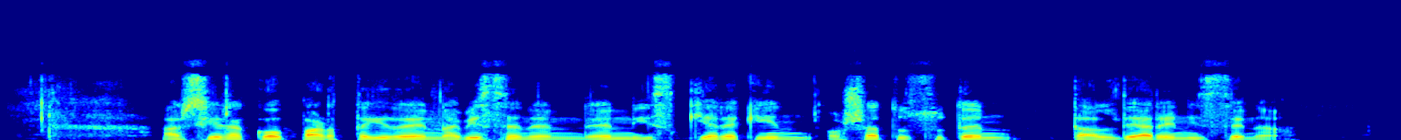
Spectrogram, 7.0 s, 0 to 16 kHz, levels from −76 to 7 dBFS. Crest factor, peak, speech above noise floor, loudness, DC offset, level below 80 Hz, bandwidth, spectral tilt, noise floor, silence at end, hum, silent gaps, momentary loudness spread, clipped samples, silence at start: 20 dB; -4 dBFS; 19 dB; -24 LUFS; under 0.1%; -54 dBFS; 9.4 kHz; -5 dB/octave; -43 dBFS; 0.6 s; none; none; 14 LU; under 0.1%; 0.2 s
